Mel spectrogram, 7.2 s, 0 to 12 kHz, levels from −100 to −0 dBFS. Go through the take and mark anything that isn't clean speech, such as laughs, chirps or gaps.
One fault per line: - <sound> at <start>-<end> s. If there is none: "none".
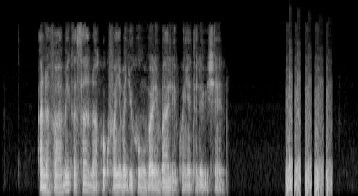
- laugh at 5.7-6.6 s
